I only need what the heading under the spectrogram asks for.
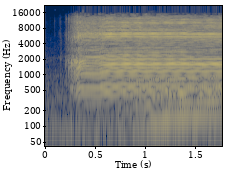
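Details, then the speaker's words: Andis GTX EXO T-edger trimmer after replacing the broken blade bracket clip: motor spins up to a steady high buzz that holds even, but the blade set shows a gap, sitting too loose and misaligned. "see the little gap between the blade right there that means something is out of place something ain't right somewhere something's out of whack somewhere it's too loose"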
